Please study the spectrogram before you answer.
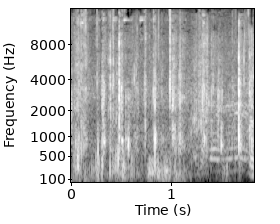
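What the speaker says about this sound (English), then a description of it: "they're taking the horses back" Horses walking on a Puerto Rico horseback ride, their hooves clip-clopping in an uneven rhythm close by, with people talking over them.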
